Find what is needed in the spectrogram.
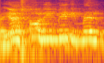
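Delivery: high, panicky inner voice; alarmed realisation. A narrator's reading. Peter realises he is between boat and Jesus, alarmed. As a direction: let the pitch leap as panic dawns.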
